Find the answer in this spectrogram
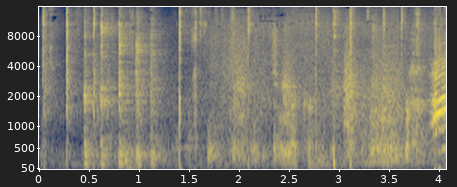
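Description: Indistinct background talk in a small room, with scattered sharp clicks and knocks of things being handled on a table. A loud call with a falling pitch starts right at the end.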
